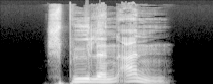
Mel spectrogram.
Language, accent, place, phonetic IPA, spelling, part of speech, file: German, Germany, Berlin, [ˌʃpyːlən ˈan], spülen an, verb, De-spülen an.ogg
- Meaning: inflection of anspülen: 1. first/third-person plural present 2. first/third-person plural subjunctive I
